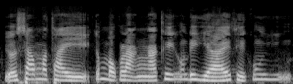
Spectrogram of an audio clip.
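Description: A woman's voice: mid-range voice, darkish tone. Earnest middle-aged woman with a Southern Vietnamese accent. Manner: earnest, halting, repeats herself and keeps addressing the master. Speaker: temple visitor telling her story. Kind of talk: emotional personal testimony.

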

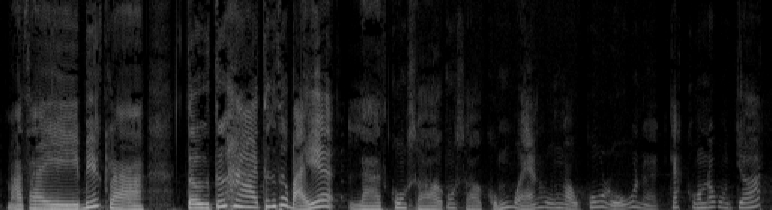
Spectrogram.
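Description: Her voice fairly high, expressive and a touch mellow, a middle-aged woman with a Southern Vietnamese accent gives an emotional testimony at a temple gathering. She is earnest and halting, repeating herself and continually addressing the master as she tells her story.

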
